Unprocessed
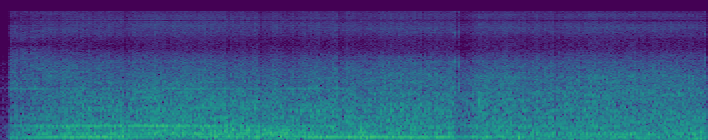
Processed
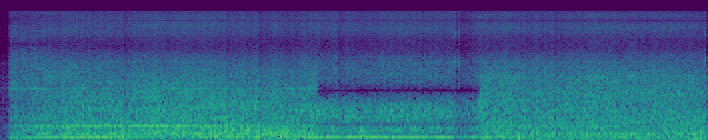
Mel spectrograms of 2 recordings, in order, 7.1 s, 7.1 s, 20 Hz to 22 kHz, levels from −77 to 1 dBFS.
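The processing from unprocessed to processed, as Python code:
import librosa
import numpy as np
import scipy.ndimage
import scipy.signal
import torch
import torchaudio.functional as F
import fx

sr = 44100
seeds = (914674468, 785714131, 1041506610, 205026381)

y = fx.fixed_phaser(x, sr, hz=310.0, stages=8, at=(3.17, 4.8))
y = y * librosa.db_to_amplitude(4.5)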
